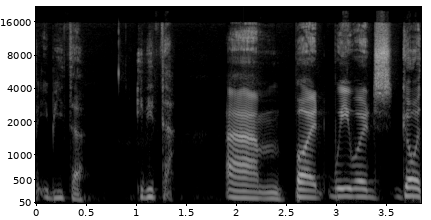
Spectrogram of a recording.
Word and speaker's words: Ibiza: That's just the Irish way of saying it, like Ibiza instead of Ibiza.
